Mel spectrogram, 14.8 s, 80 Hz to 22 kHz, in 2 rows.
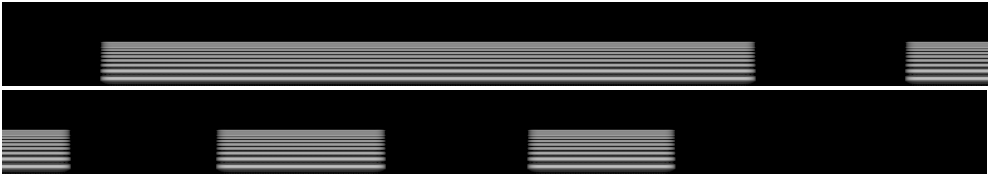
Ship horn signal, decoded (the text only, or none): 1 long, 3 short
